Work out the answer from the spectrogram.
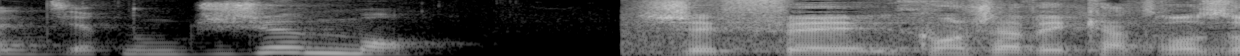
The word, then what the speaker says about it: mens: Alors, toute petite difficulté sur la prononciation de ment. Je mens pas. C'est une nasale, c'est assez dur à prononcer les sons on, un, en.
